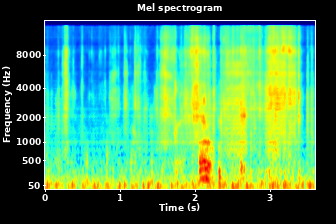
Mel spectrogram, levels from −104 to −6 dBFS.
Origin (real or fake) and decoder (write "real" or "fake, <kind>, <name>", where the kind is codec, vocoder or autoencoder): fake, vocoder, Vocos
